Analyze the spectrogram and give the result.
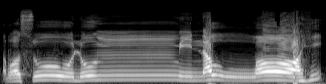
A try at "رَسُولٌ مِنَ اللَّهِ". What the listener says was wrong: ہاں، یہاں را پر رسول کی جو را ہے اس میں تھوڑا سا آپ تکرار زیادہ کر رہی ہیں، تھوڑا سا اس کو شارٹ کریں.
